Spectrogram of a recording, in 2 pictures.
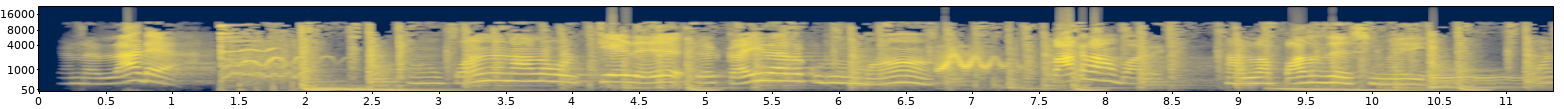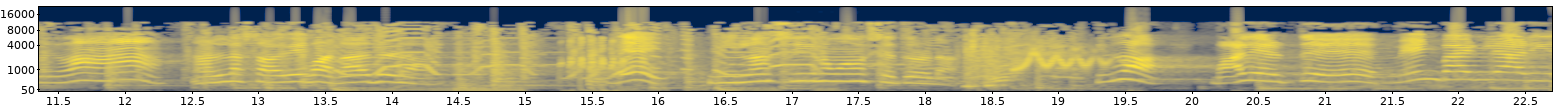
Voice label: Funny Birthday Wishes In Tamil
